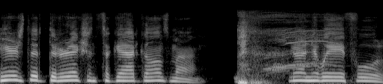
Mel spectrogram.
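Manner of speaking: put-on high Irish-accented voice. Friends joke about asking a phone for directions; Siri with Irish accent. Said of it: "Siri is actually an uh, is an Irish dude".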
